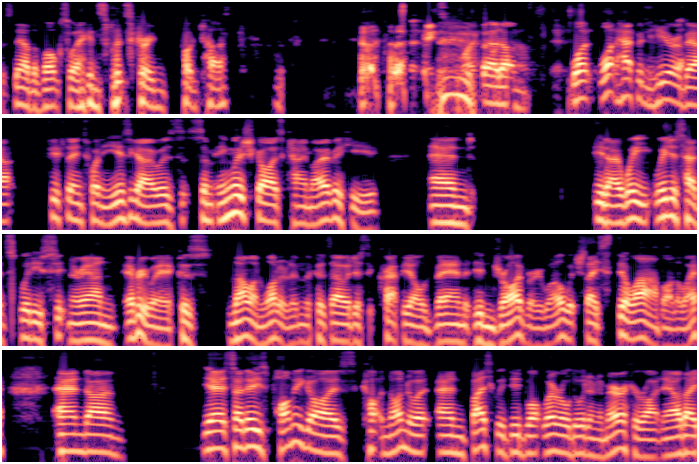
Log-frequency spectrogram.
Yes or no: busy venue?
no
